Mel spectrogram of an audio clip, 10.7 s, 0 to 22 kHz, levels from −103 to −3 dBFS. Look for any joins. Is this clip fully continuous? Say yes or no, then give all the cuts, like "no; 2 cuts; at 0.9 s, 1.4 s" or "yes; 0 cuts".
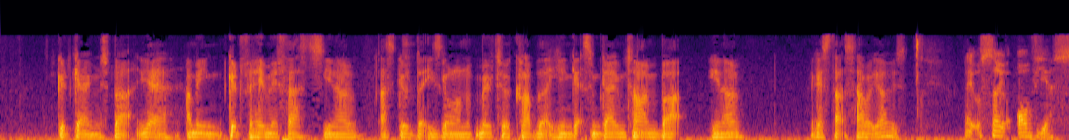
no; 1 cut; at 4.7 s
